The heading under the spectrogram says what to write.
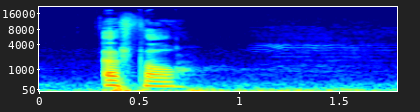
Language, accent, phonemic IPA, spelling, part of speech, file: English, US, /ˈɛθ.əl/, ethel, noun / adjective, En-us-ethel.ogg
- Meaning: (noun) 1. The rune ᛟ 2. The name of the Latin script letter Œ/œ; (adjective) Noble; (noun) Alternative form of athel (“tamarisk”)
